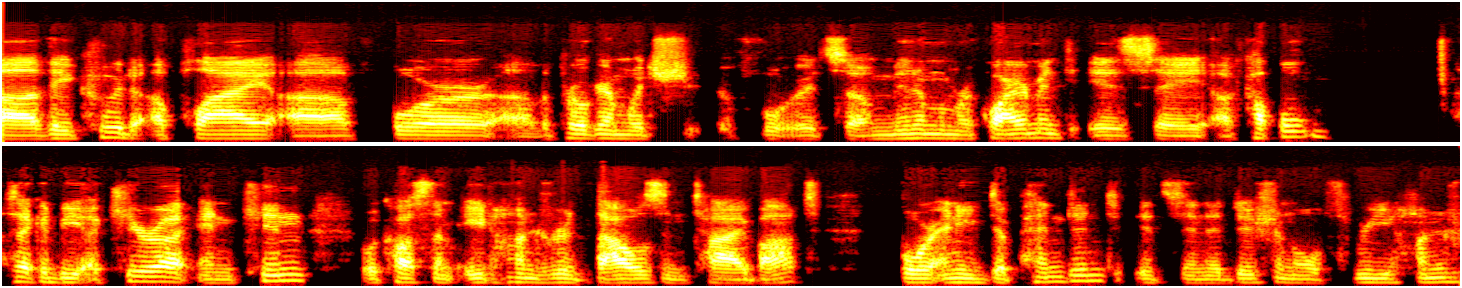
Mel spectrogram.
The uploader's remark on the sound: Thailand Private Client Virtual Round Table. Webinar audio recording.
